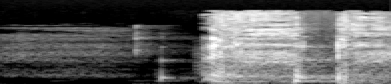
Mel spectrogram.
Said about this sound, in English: Having some coughing issues here today. Okay. I'm choking a little bit here.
